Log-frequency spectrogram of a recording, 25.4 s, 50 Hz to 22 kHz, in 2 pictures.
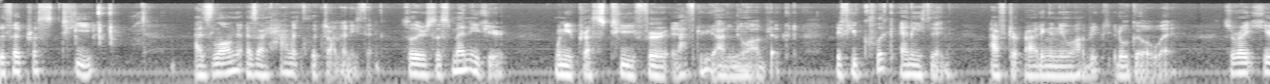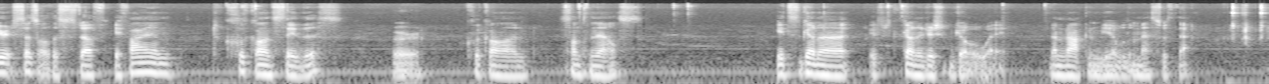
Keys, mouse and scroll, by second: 1.4 t, 15.6-18.2 right drag, 18.8-23.6 right drag, 21.5 middle click, 23.2 middle click.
